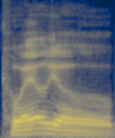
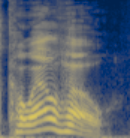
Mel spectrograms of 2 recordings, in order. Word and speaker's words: Coelho: quads need fast response i know how to produce pronounced coelio because i uh i hung out with brazilian people for a while you're not gonna get me with those tricky h's uh this guy's name is coelho right coelho no sir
